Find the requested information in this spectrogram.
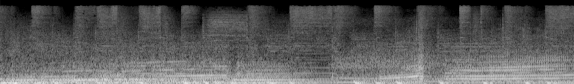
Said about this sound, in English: You ready? Run the VT. This is how a car should sound. Listen to this.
